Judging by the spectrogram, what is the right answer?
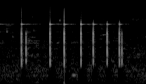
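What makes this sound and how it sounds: An ordinary flat river stone is tapped 7 times, each a short, dry, high-pitched click that dies away almost at once. It is tapped for comparison and sounds duller than the similar-looking stone that rings like iron.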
